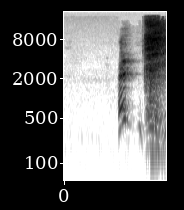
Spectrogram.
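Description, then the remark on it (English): A single loud sneeze: a sharp inhaled build-up followed by an explosive, breathy burst that fills the quiet. “Bless you.”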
